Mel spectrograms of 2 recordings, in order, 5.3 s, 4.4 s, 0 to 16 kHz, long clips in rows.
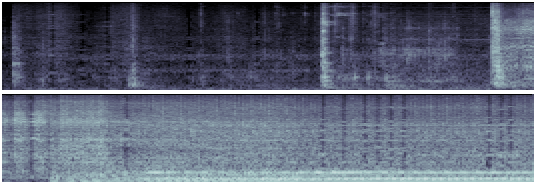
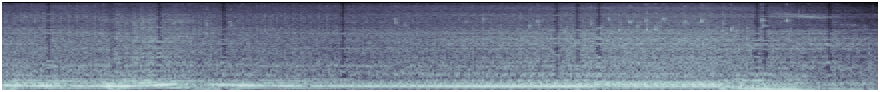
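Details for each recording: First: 2008 Mag XT Chinese work truck with a dead miss, spark plugs checked on coil: a few clicks, then catches into a loud lumpy low throb, running on only the two middle cylinders. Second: 2008 Mag XT Chinese work truck after swapping plug wires, with all four hooked up: revs rise and fall smoothly with no misses, running on all four cylinders.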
